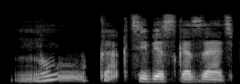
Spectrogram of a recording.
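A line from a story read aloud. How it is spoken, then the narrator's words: Drawl. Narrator (Russian): протянул Шаулов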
